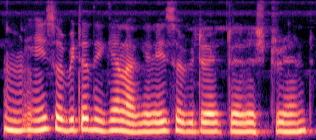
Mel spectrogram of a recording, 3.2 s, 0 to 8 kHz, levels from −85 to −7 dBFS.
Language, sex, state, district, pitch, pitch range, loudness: Bengali, female, Assam, Hailakandi, 200 Hz, 190-220 Hz, -15 LUFS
